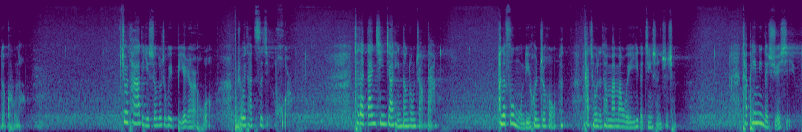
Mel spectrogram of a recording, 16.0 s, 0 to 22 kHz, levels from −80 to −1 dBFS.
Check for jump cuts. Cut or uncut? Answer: uncut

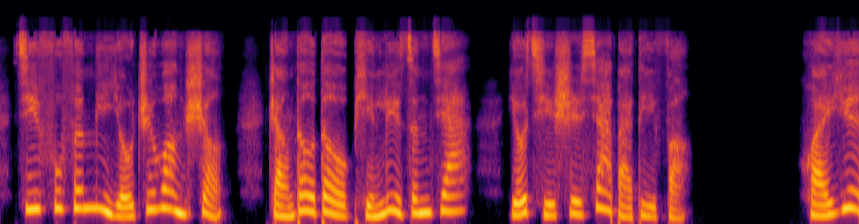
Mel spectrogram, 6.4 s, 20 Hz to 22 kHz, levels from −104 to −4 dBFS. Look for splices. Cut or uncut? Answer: uncut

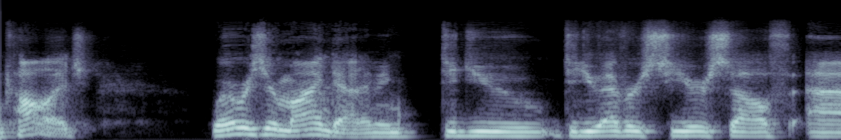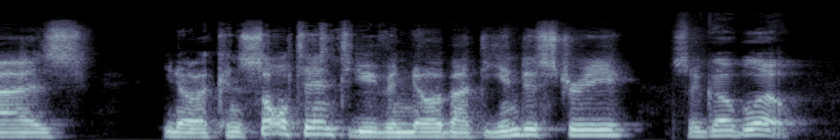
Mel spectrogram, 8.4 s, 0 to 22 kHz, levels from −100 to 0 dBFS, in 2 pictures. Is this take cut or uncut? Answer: cut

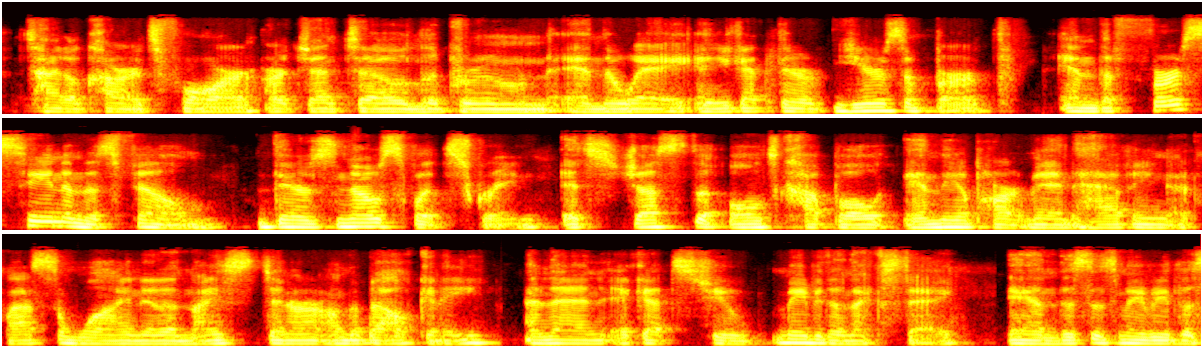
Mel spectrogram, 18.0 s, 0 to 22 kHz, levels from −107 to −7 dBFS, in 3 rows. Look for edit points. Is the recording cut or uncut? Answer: uncut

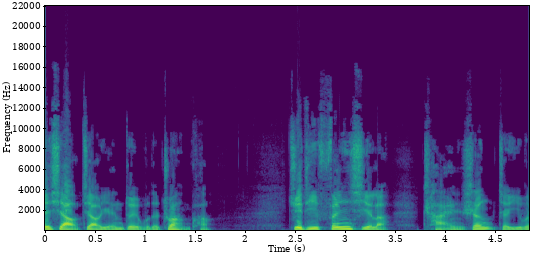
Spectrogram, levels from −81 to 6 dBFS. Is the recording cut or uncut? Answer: uncut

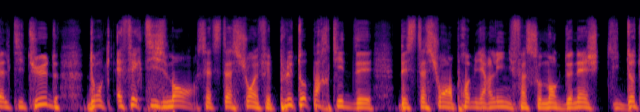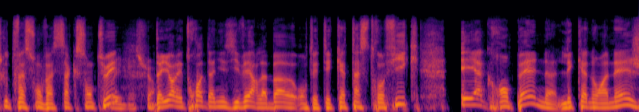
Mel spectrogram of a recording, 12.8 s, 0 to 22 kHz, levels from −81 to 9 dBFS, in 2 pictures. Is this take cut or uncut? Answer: uncut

